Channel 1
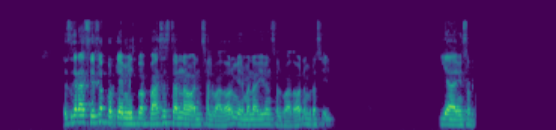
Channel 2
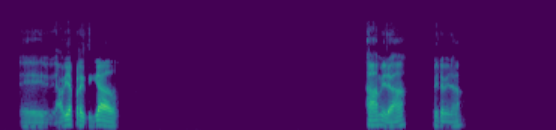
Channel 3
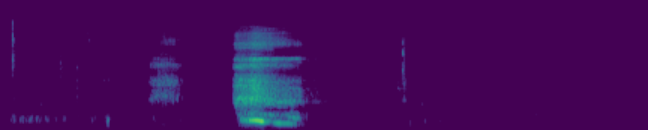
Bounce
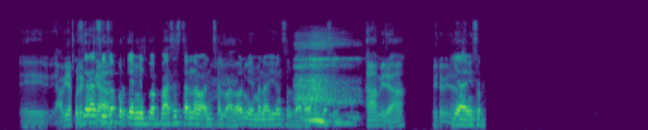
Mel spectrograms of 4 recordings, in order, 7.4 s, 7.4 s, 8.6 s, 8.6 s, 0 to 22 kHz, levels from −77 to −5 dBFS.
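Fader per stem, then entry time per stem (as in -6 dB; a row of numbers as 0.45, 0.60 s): +2.0, +1.0, +2.0 dB; 0.15, 0.00, 0.80 s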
